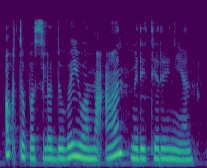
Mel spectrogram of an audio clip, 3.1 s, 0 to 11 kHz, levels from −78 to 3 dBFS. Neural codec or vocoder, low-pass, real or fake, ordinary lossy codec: none; 7.2 kHz; real; none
